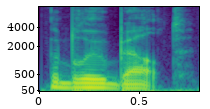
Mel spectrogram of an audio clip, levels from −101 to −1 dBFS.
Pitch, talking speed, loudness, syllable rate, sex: 100 Hz, 225 wpm, -15 LUFS, 4.6 syllables/s, male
